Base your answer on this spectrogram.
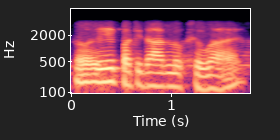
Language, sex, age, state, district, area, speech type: Hindi, male, 30-45, Uttar Pradesh, Ghazipur, rural, conversation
